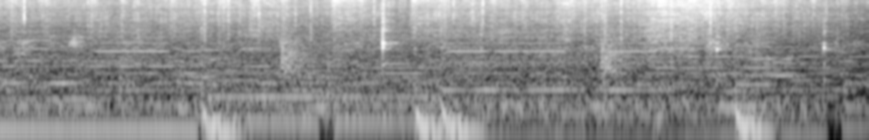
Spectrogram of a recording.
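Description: Mushrooms fry in olive oil in a pan for mushroom risotto, giving a steady broadband sizzle with a few louder thumps and stirring clatters. There is no talking.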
